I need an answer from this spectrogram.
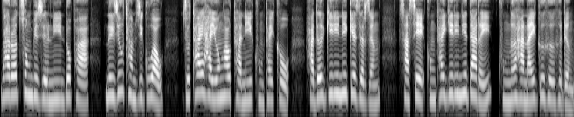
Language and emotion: Bodo, neutral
